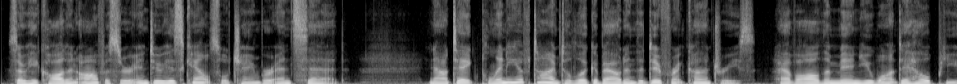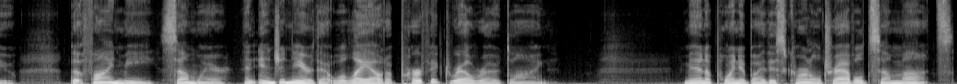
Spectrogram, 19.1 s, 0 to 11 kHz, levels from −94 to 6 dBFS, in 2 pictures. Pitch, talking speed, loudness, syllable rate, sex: 190 Hz, 170 wpm, -16 LUFS, 4.9 syllables/s, female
